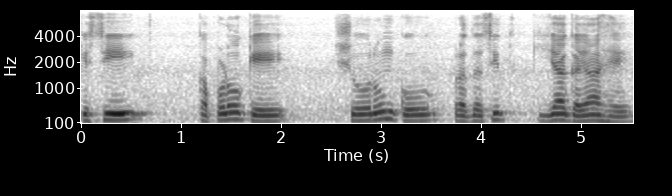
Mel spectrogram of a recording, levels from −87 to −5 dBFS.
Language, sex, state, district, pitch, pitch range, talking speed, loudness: Hindi, male, Uttar Pradesh, Hamirpur, 160 Hz, 145-175 Hz, 95 wpm, -27 LUFS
